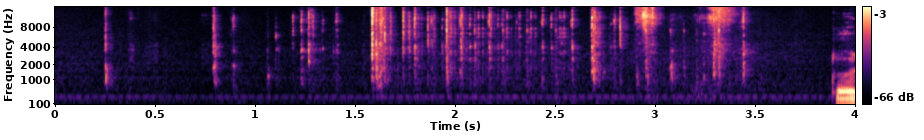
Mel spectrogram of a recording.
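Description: Typing on a computer keyboard: irregular light key clicks, with a quicker run of keystrokes about one and a half seconds in, as a line of Python code is entered.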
